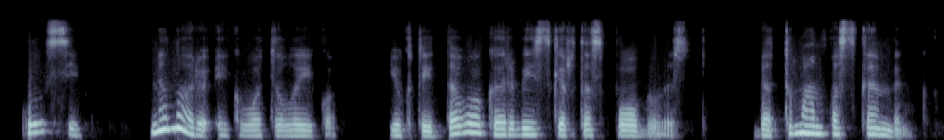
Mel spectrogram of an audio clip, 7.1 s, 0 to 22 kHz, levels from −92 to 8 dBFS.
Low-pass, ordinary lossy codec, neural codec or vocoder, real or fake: 9.9 kHz; Opus, 16 kbps; none; real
